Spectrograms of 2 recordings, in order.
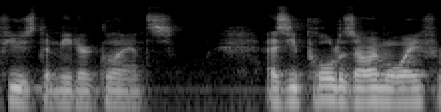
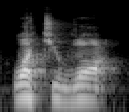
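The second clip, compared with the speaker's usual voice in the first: threatening growl; 3 semitones higher, 9 dB louder than usual. A narrator's reading. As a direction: menace him with a growl. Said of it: "Foyle growled".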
